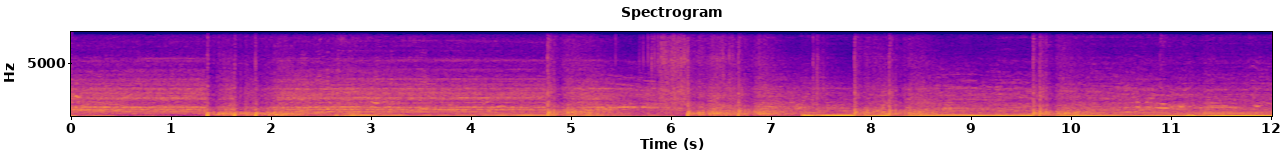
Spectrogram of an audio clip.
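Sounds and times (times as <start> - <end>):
loud background music with bass: 0.0 - 12.0
fireworks bursting: 1.1 - 2.6, 4.7 - 10.3.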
